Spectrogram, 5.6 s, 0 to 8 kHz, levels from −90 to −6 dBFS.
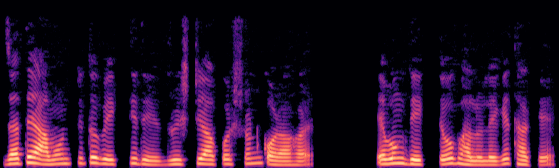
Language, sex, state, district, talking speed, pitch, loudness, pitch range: Bengali, female, West Bengal, Kolkata, 130 wpm, 205 Hz, -19 LUFS, 180-230 Hz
